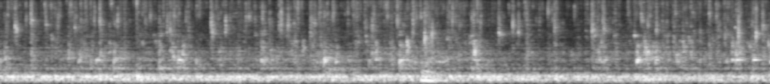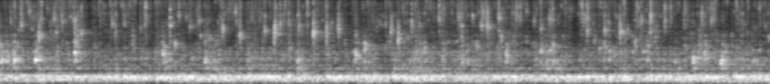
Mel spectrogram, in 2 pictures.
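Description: A blade scrapes against a wet whetstone.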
